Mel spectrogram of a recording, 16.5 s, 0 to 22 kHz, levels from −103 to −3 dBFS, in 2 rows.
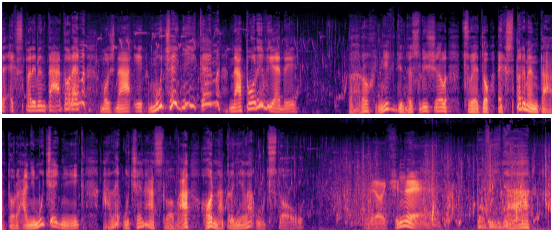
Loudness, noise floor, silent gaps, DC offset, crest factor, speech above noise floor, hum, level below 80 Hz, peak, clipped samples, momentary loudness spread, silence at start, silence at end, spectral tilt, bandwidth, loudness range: -27 LUFS; -59 dBFS; none; under 0.1%; 20 dB; 31 dB; none; -54 dBFS; -8 dBFS; under 0.1%; 13 LU; 0 s; 0 s; -5 dB/octave; 15.5 kHz; 3 LU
